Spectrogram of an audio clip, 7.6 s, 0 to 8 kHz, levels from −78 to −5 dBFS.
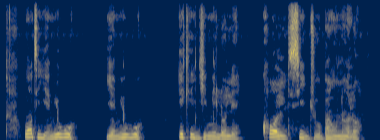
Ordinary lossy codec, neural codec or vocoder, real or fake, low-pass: none; none; real; none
